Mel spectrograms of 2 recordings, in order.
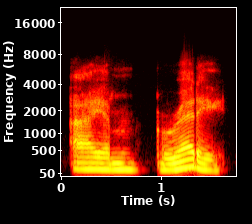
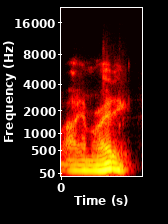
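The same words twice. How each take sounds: First: It is said in a plain, normal voice. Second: It is said in a deep voice.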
